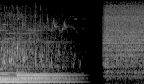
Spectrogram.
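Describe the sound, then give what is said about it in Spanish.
A soft musical tone fades into a brief silence, then water suddenly starts gushing steadily from a tap, being wasted, a loud, even rushing that continues to the end. “Este eres tú gastando agua.”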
